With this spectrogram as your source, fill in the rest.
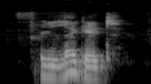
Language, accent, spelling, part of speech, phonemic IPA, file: English, Southern England, three-legged, adjective / noun, /θɹiːˈlɛɡɪd/, LL-Q1860 (eng)-three-legged.wav
- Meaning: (adjective) 1. Having three legs 2. Having a large penis; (noun) 1. Something with three legs 2. An intersection where three roads meet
